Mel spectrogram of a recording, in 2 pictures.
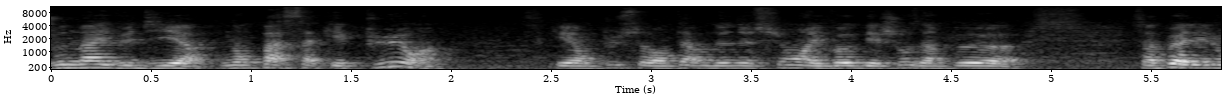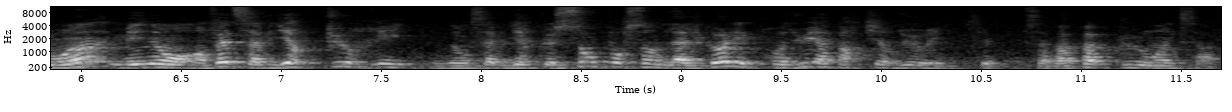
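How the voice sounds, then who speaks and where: The speech moves at a fairly quick pace with ordinary pitch variation and big swings in loudness. Audible room echo and noticeable background noise fill the recording. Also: man, fairly high pitch for a man. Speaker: sake expert giving a talk. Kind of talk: lecture. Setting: trade fair talk with audience. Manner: fast; halting, many fillers and repetitions.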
